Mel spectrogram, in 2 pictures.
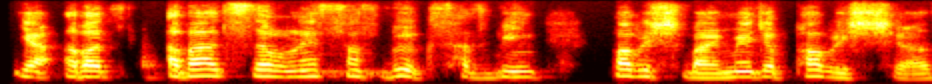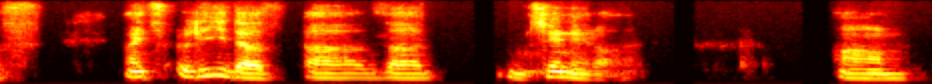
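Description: Man, Japanese accent, mellow dark tone, halting hesitant English, academic presentation read aloud, dull video-call audio. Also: fairly high pitch. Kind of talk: academic talk read from a script.

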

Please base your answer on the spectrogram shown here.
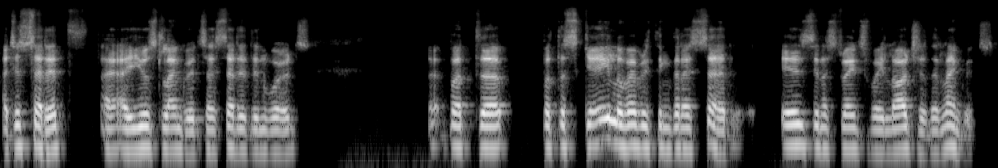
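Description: A man in his forties, a native Icelandic speaker, talking on a video call from a room at home, thoughtful and halting with many restarts. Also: medium pitch, fairly even intonation, fairly bright tone. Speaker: author. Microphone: video call webcam.

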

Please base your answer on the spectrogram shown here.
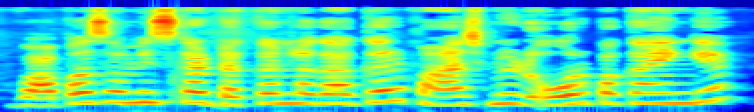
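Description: A woman hosting a cooking channel, giving a calm, patient, step-by-step recipe voice-over. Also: very high-pitched, normal speed. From India.

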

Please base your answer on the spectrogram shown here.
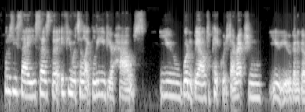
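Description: A woman speaking as a podcast guest in a casual book discussion, tentatively softening her points. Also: fairly low pitch, creaky.

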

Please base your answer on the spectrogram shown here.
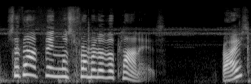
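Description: An actress playing a curious, adventurous journalist in an audio drama. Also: female voice, very high voice, very animated, a little fast, pushed and bright, a little hiss or hum, full character voice. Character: Eleanor Agnew, curious adventurous female journalist.

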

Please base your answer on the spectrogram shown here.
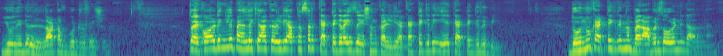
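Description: A man's voice: high-pitched, expressive, normal speed. A man in his thirties with an Indian accent, giving a recorded classroom lecture on exam law. He talks in a coaxing, motivational way and mixes in English phrases. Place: indoor studio room with a whiteboard screen.

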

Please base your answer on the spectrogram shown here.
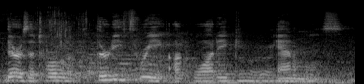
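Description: A woman narrating a travel vlog in a calm, admiring scripted voice-over. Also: low-pitched, moderate pace, a crowd in the background. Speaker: travel vlogger. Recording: roomy voice-over under loud music.

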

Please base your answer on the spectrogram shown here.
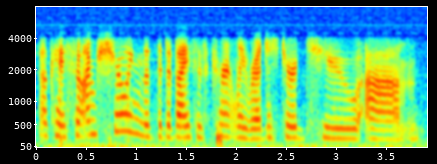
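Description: A woman's voice: a little high, brisk, vocal fry. A woman working as a customer support agent on a phone call, polite and obliging.

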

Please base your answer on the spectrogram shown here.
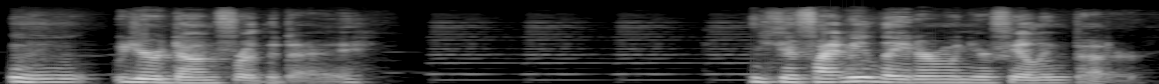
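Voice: mid-range voice, unhurried, a little mellow, soft background music, lightly acted. A roleplayer voicing a stern, dismissive fantasy warrior in a tabletop game.

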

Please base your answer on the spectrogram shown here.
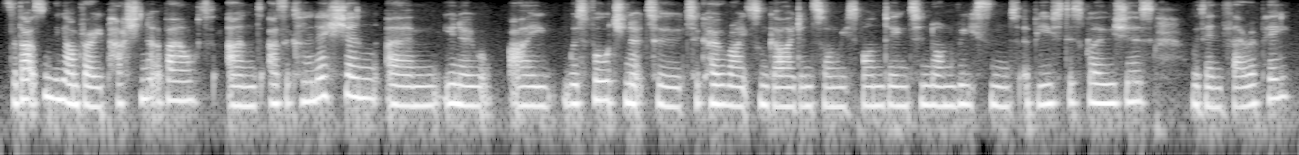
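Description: A woman from England, a clinical psychologist, giving an earnest, measured webinar talk over a video call. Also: fairly low pitch, flat delivery, darkish tone, husky. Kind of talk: webinar presentation.

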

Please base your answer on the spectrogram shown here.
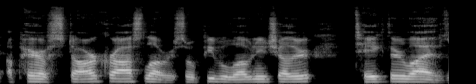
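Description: A man with a low voice teaching a recorded lesson through a shared screen, casual and full of filler words.

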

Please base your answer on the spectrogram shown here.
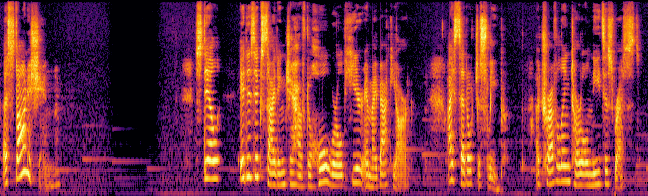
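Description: Woman as little storybook turtle, high voice, earnest, easily amazed, expressive, music behind. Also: measured pace. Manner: expressive storybook first-person telling.

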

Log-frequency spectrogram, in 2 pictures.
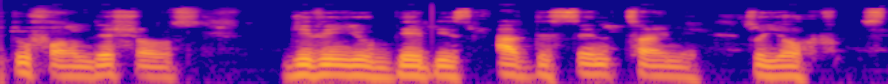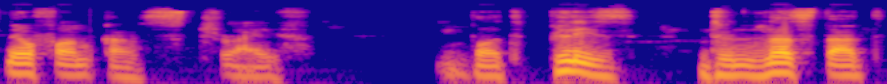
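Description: A man's voice: on the low side, dark tone, no echo, rough recording. A man in his thirties giving earnest, informal farming advice to a phone camera under an outdoor shed, often checking in with "right?". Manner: earnest, repeats points with "right?" and "all right". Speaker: snail farmer and channel host. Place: outdoor shed with tin roof at a snail farm. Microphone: phone camera at arm's length.

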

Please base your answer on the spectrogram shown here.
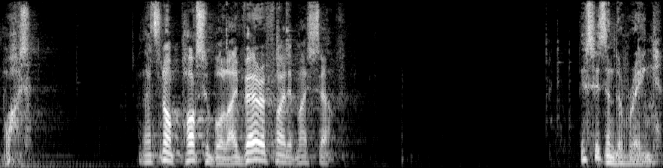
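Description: A man's voice: mid-range voice, expressive, measured pace, gravelly, fairly bright tone. An actor playing a baffled, defensive male henchman in a video game scene, insisting on his point in bewilderment. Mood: bewildered. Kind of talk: video game cutscene acting.

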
